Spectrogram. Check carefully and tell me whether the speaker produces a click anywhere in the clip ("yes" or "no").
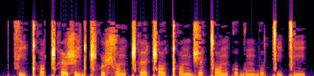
yes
